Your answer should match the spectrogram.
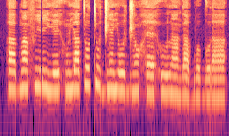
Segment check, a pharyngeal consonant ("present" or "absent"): absent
